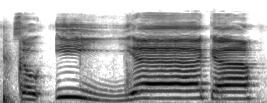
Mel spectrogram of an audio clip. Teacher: And then we have E, Hamza Kasra, E. Close the vocal cords, then open it because it is Kasra.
